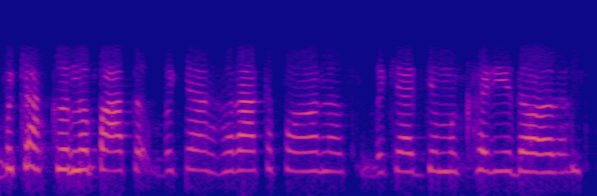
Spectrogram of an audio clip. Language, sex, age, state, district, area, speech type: Kashmiri, female, 45-60, Jammu and Kashmir, Srinagar, urban, conversation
